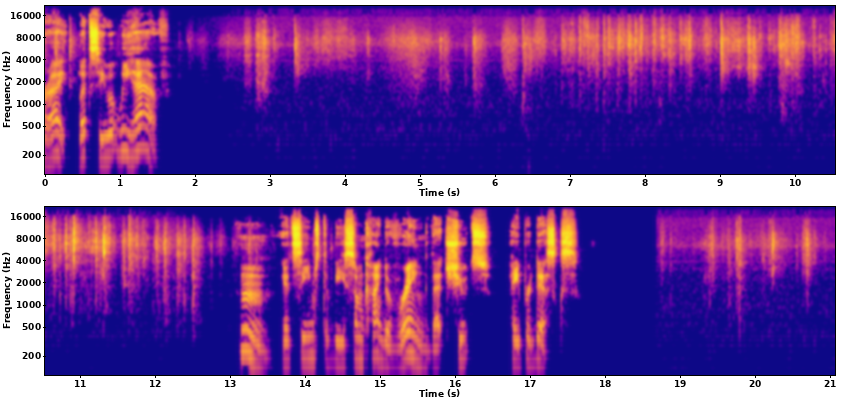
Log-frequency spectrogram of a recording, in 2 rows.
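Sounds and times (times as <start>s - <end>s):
plastic and paper wrapping crinkling: 1.8s - 13.1s, 18.7s - 21.0s.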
